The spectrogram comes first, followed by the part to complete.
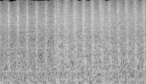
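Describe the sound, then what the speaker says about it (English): Rapid automatic gunfire from a first-person shooter match in Rainbow Six Siege, a steady loud burst of closely spaced shots lasting about a second with no voices over it. "I just shot through my teammate for that."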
